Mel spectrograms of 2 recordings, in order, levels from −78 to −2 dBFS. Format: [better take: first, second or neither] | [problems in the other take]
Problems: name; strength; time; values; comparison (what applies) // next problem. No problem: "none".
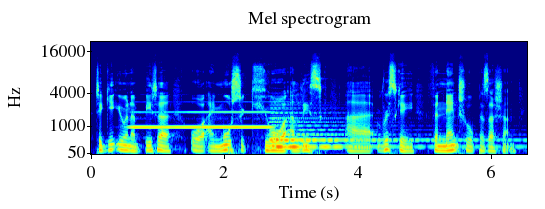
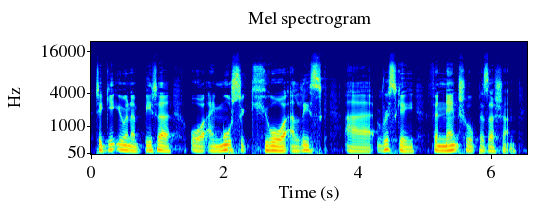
second | background music; loud; throughout; 1 dB below the speech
